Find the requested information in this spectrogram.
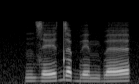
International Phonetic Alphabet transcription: n z e d ɛ b e m b ɛ

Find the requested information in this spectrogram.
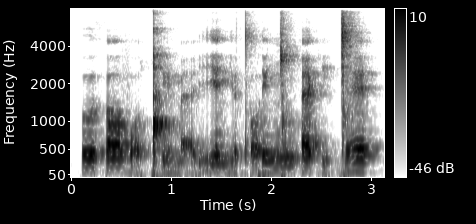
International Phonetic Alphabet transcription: ʊ˥ θ ɔ˥ v ɔ̰˩ ǃʰ ɪː˩ m æ̰˩ rʲ ɛ˥ nʲ ʌ˩ tʼ ɔ̰˥ ɾ ɪ˥ ŋ͡ǀ u˥ ʔ æ˥ k i˩ ɡ͡ǀ ɛ˥

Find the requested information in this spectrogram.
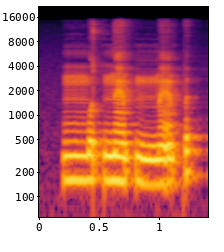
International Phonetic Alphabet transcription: mː o t n̪ ɛ̃ p mː ɛ̃ p

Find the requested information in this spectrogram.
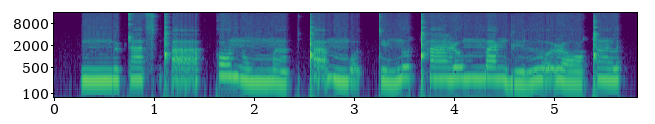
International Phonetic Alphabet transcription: mː y˨ ʈ ã˦ s ǃʼ a̰˦ | k ɔ˦ n ũ˨ mː ə̃˨ | ǃ a̰˦ mː o̰˨ tː y˨ n ʊ˦ ǃʰ ãː˦ ɭ o˦ mː a˦ ŋ ɡ y˨ lː o̰˦ ɭ ɔː˨ ǃ ə̃˦ l

